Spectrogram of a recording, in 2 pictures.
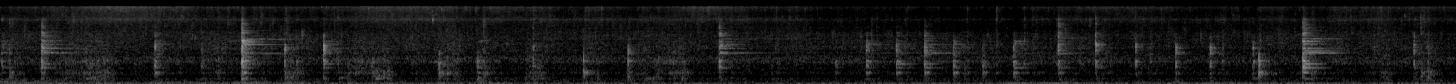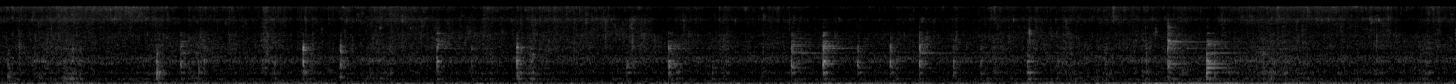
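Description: Meat and chopped onions sizzling in a stainless steel pot while a wooden spoon stirs them, scraping and knocking against the pot at irregular moments over a steady frying hiss. The loudest knocks come about two seconds in and near the middle.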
